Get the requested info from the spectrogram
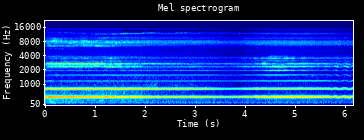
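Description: A woman's unaccompanied voice holds one long sung note, the closing note of the song. The note is steady at first, fades a little midway, then swells again and turns to vibrato near the end.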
